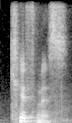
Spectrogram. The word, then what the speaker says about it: KFMS: I like to abbreviate to KFMS, pronounced Kifmas. Yeah. Please say it like Just like Mike Tyson saying Christmas.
